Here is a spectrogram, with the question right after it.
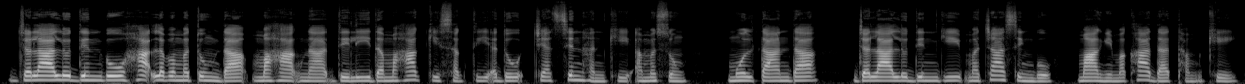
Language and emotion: Manipuri, neutral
